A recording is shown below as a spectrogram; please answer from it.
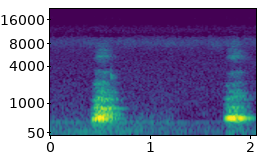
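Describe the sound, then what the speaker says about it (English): Two short barks from a dog, spaced over a second apart, at moderate distance with quiet between them. "my dog is just barking inanely"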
